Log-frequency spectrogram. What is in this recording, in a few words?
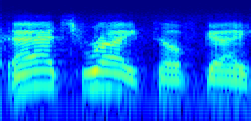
TOUGH GUY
